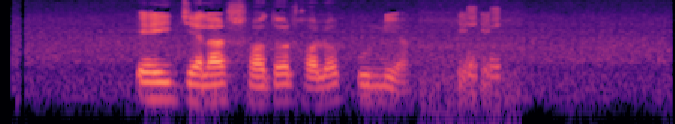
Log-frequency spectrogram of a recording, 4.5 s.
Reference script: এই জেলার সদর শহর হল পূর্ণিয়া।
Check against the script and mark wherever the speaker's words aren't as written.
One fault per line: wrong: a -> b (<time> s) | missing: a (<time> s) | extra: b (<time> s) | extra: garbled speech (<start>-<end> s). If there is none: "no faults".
missing: শহর (1.9 s)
